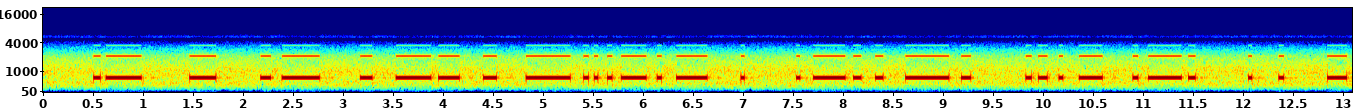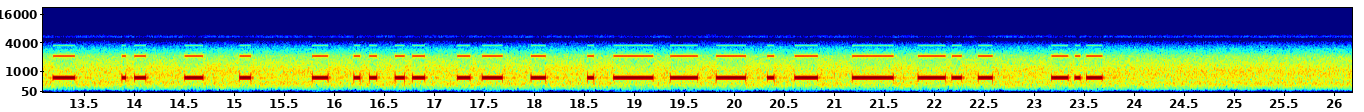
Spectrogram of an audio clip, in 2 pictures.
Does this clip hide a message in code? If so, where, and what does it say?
No, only beeps of irregular length.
